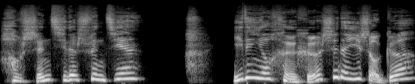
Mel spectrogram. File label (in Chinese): upgrade, zh-hant; Cookie Run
